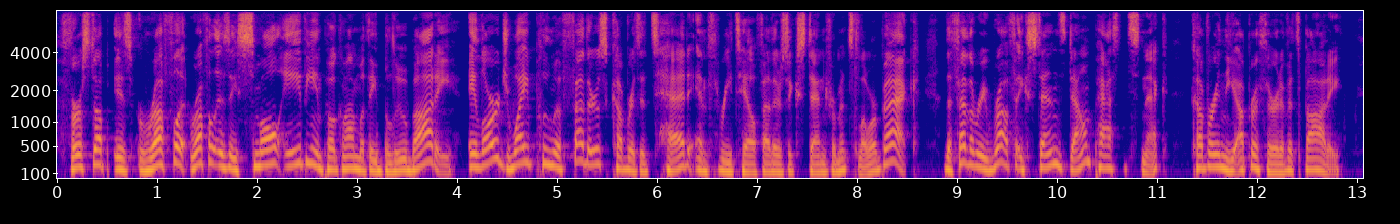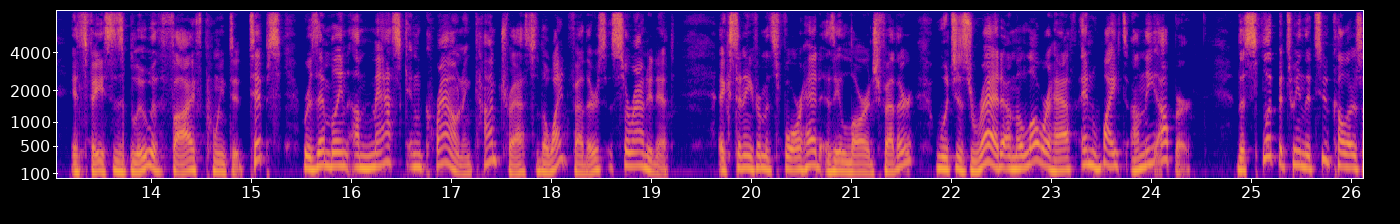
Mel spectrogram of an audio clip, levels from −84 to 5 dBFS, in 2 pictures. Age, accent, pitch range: 30-49, American, 135-185 Hz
